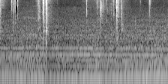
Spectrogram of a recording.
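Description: Light clicks and clinks of a small metal bucket and its wire handle, with ornaments knocking in a plastic bin as they are handled. There is one sharper click about half a second in and a few quicker ones around a second and a half, over a steady low hum.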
